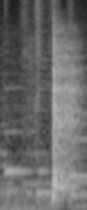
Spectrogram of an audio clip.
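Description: A single tap on a ceramic floor tile that is hollow underneath gives a hollow, slightly ringing knock. It fades over about a quarter second over a faint steady hum.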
